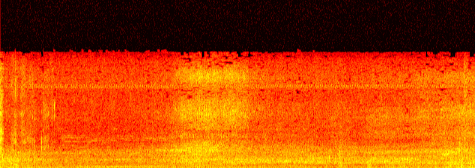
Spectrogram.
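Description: Steady outdoor road-traffic noise from a nearby highway, with wind blowing on the microphone.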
